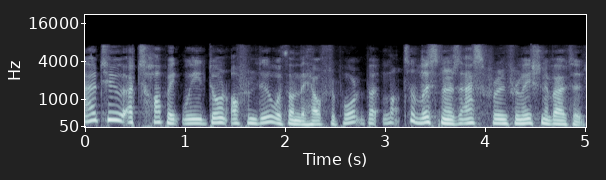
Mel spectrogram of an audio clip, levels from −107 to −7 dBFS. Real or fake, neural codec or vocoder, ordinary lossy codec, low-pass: fake; codec, 16 kHz, 2 kbps, FunCodec, trained on LibriTTS, 25 frames a second; AAC, 32 kbps; 7.2 kHz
